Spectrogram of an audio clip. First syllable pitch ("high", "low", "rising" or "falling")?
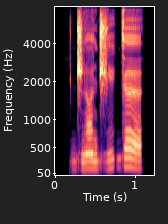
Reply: low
